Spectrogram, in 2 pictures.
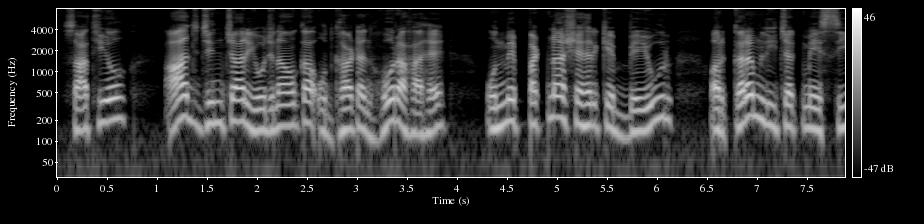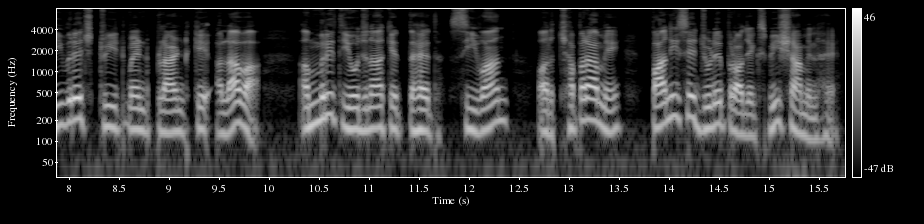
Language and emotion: Hindi, neutral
